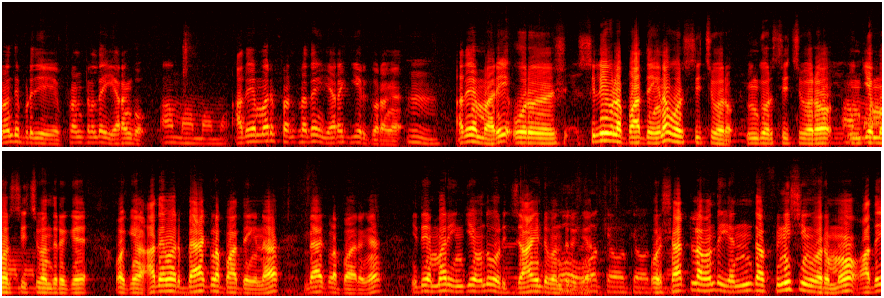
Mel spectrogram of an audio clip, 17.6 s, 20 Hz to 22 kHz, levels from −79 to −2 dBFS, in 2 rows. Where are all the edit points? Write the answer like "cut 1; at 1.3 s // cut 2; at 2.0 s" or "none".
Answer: none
